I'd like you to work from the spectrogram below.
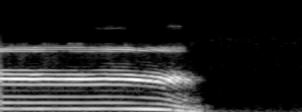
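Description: A calf moos to its mother cow, one sustained, tonal bellow lasting about a second that sags in pitch as it ends, followed by quiet.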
